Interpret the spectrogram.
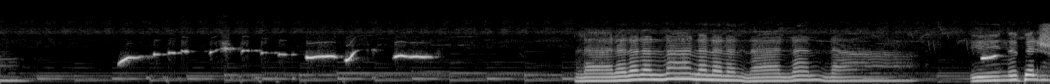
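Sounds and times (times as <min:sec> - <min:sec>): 
person whistling to imitate a bird: 0:01.2 - 0:04.4, 0:09.8 - 0:10.2
speech: 0:05.8 - 0:08.9, 0:09.7 - 0:10.4.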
